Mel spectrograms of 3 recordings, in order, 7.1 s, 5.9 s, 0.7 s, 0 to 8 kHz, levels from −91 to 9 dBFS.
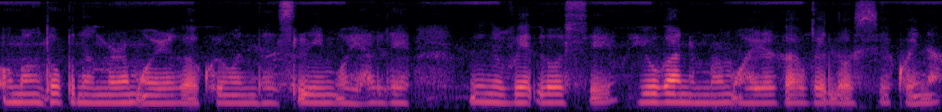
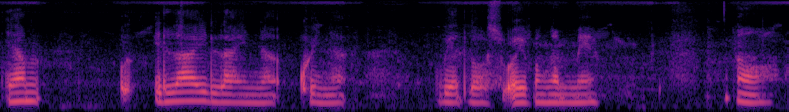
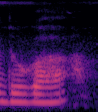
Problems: none marked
